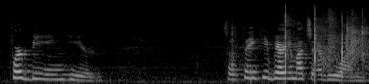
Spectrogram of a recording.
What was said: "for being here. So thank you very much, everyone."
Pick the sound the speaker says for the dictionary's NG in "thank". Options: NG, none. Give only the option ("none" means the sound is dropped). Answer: NG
